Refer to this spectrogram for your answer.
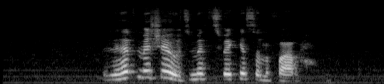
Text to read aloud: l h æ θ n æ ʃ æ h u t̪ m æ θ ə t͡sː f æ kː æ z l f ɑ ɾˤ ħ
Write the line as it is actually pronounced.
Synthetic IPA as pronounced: l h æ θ m æ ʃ æ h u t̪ m æ θ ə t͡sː f æ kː æ s l f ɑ ɾˤ ħ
